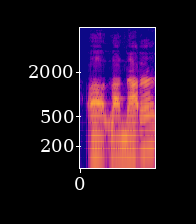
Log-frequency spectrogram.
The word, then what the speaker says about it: La Nada: La Nada is what it's pronounced as or called.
